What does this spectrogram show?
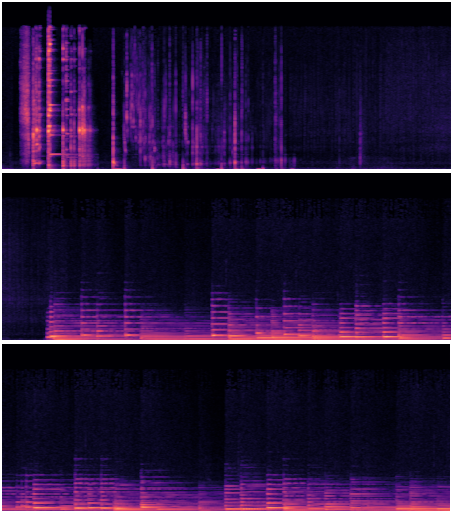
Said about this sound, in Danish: Der er ikke noget bedre end lyden af en flaske øl, der åbnes og skænkes.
